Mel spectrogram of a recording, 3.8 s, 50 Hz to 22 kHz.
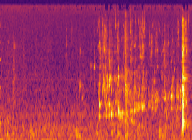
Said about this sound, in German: Wir kommen zum Punkt 2, nachdem ich mir ein Glas Wasser eingeschenkt habe.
